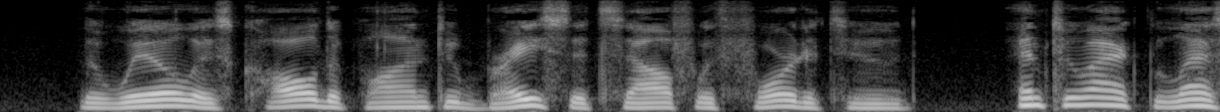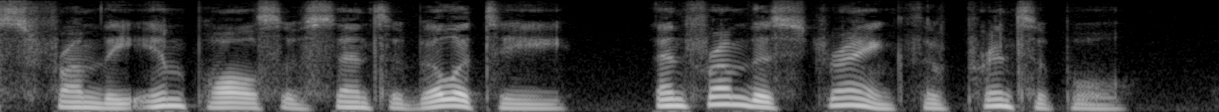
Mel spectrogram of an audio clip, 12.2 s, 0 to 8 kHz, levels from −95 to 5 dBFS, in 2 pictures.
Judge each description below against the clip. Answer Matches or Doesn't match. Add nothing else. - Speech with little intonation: Doesn't match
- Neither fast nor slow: Doesn't match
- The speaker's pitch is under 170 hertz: Matches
